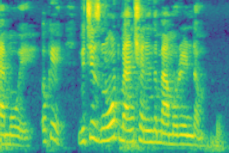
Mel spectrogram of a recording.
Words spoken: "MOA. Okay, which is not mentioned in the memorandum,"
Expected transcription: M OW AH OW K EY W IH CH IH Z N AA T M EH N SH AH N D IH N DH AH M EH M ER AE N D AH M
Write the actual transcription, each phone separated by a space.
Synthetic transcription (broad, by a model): M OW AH OW K EY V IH CH IH Z N AA T M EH N SH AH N IH N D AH M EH M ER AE N D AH M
